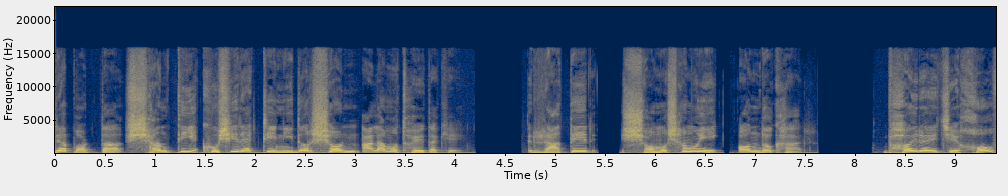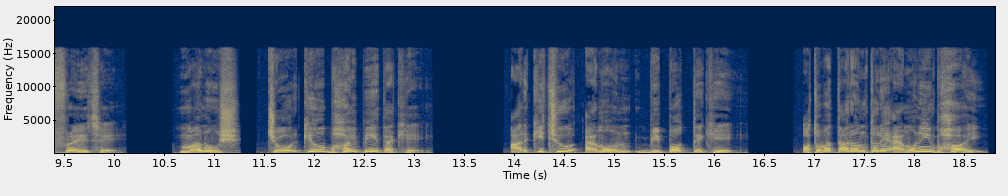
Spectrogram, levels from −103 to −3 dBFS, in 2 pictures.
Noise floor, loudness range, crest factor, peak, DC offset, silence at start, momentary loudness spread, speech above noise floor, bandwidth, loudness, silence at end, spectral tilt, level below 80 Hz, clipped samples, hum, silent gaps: under -90 dBFS; 2 LU; 12 dB; -12 dBFS; under 0.1%; 0 s; 9 LU; over 68 dB; 16 kHz; -23 LUFS; 0.1 s; -5 dB/octave; -42 dBFS; under 0.1%; none; 4.20-4.65 s, 5.43-5.63 s, 6.69-6.74 s, 7.63-8.16 s, 10.12-10.58 s, 11.27-11.42 s, 13.19-13.89 s, 16.34-16.79 s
